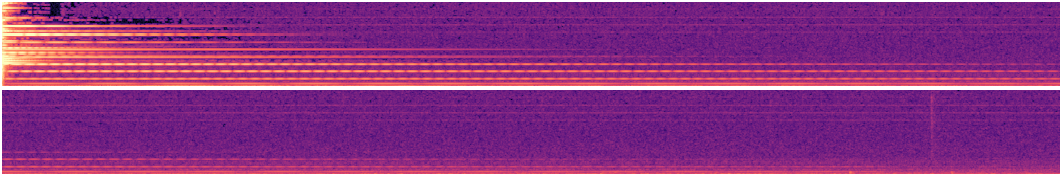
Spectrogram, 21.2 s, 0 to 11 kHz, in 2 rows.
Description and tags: zilbel 6in med1
After searching the vastness of the interweb for some 6 inch zilbel samples with no luck, I finally decided to record my own bell. Theres 3 versions of 4 single samples each, 4 chokes, 4 medium and 4 hard hits. These sound amazing in a mix and really add a lot of life to your drum tracks, they dont sound over compressed (theyre dry recordings) and they dont over power everything else, nice crisp and clear. Ding away my friends!
zildjian-zil-bell, zildjian-6-inch-bell, zil-bell, zildjian-bell, zilbel, zildjian-zilbel, zildjian, bell, 6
